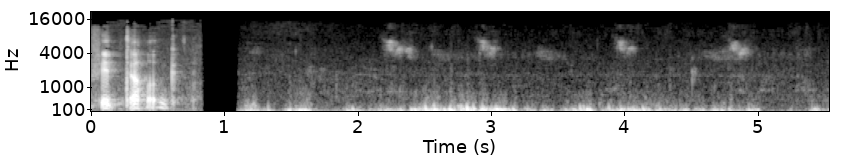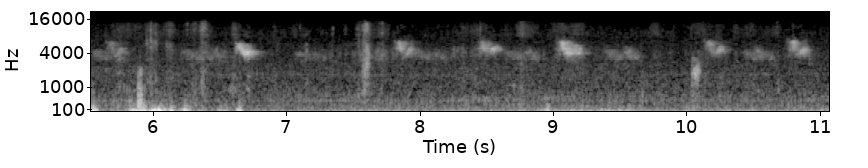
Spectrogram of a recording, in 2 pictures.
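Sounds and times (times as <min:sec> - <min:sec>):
small bird chirping: 0:01.2 - 0:11.0
rustling: 0:05.7 - 0:10.8.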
